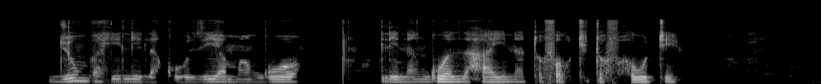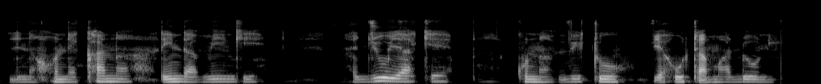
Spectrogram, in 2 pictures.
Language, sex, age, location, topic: Swahili, male, 18-24, Nairobi, finance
